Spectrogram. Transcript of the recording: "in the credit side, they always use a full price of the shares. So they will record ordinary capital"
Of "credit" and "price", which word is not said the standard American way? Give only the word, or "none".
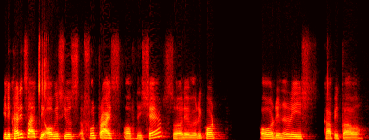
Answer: none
